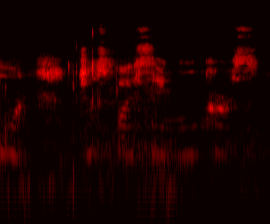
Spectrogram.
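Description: Faint, thin-sounding speech from a boy's voice played back through an iPod speaker, with the words hard to make out.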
